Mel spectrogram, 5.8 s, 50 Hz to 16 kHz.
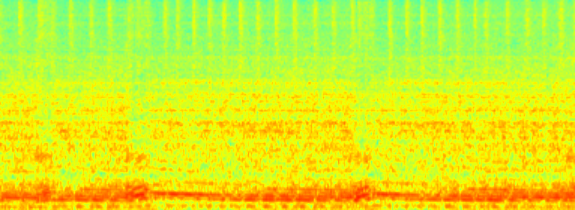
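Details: Polaris Trailblazer 250 two-stroke quad, first start on choke after cheap eBay top-end kit, new air filter and carb rebuild, break-in with throttle blips: crisp buzz climbing cleanly on two blips and settling back; starts right up, stays running.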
